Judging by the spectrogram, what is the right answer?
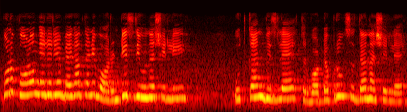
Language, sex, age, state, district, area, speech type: Goan Konkani, female, 18-30, Goa, Bardez, urban, spontaneous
